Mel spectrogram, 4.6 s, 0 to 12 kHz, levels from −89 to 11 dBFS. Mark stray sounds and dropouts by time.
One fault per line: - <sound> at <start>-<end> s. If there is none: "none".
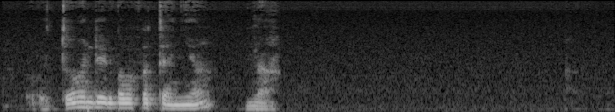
none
